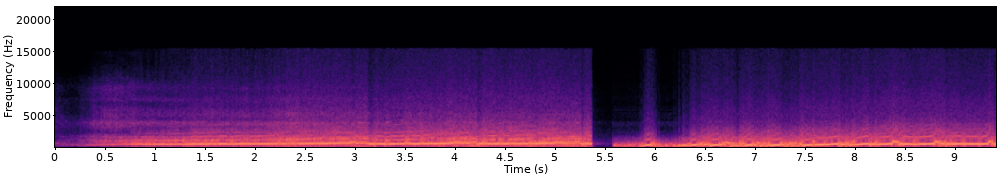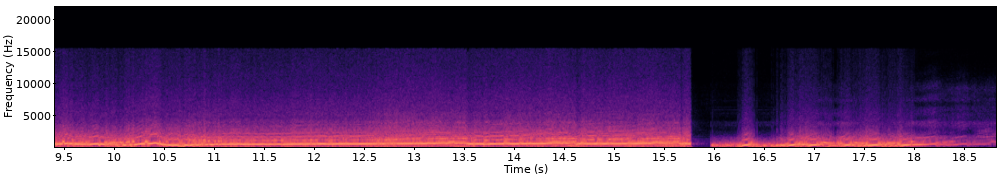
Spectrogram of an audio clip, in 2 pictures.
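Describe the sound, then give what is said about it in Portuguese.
A loud, high-revving race car engine screams continuously, its pitch climbing and wavering as it accelerates, broken by two brief cutoffs before roaring back up. “Acelera aí, gente! Vamos acelerar!”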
